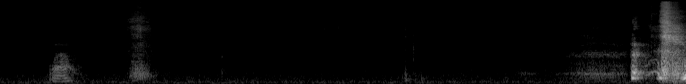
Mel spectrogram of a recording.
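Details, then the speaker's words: Man deliberately inducing sneezing with strong chhinkni, which burns: two short breathy build-up sounds and a pause, then a strong explosive sneeze. "Ooh, let's sneeze. Oh, wow, that burns."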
